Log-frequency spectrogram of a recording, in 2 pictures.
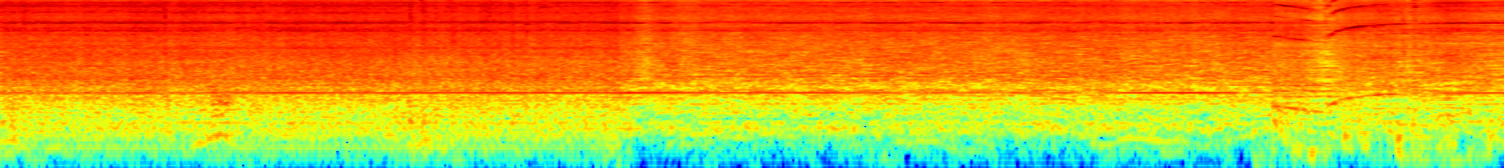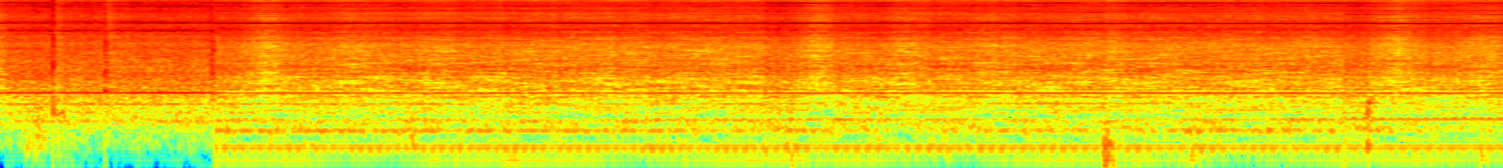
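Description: Cylinder vacuum cleaner running steadily, a loud whooshing suction with a high motor whine. About halfway through, its pitch dips briefly and recovers. After that a deeper hum joins as the nozzle is worked over stair carpet.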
